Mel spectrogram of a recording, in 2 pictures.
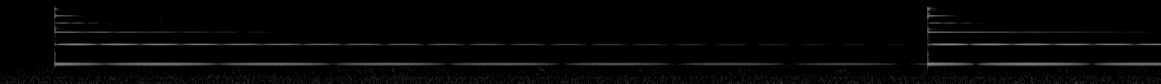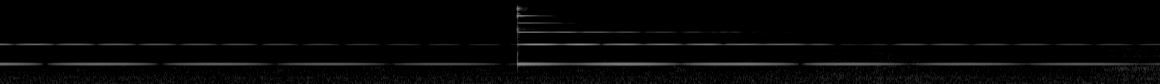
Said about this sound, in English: So now we're getting close to the end of the meditation. to ring the gong 3 times. After the sound of the 3rd gong, please come out of meditation.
